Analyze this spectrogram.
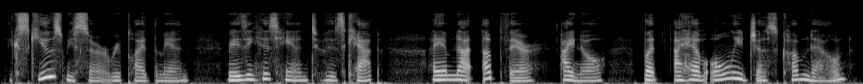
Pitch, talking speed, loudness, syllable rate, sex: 195 Hz, 180 wpm, -20 LUFS, 4.8 syllables/s, female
